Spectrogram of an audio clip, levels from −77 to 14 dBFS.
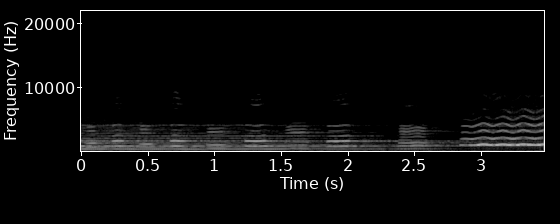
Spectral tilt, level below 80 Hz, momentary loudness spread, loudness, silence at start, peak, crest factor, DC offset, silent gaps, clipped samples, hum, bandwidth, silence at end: -2.5 dB/octave; -62 dBFS; 17 LU; -29 LUFS; 0 s; -12 dBFS; 18 dB; under 0.1%; none; under 0.1%; none; 8.8 kHz; 0 s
